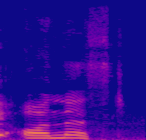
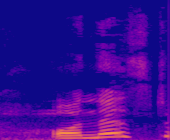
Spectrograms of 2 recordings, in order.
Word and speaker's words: honest: जैसे अब आप बोलोगे ऑनेस्ट, है ना, ऑनेस्ट में एच से स्पेलिंग शुरू होती है, HONEST, लेकिन वो ओ प्रोनाउंस होता है, तो इसीलिए वहां पे एन लगाया जाता है।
